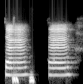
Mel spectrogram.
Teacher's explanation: Ketika hamzah ditenggorokan bagian bawah, ba bertemunya 2 bibir di bagian dalam, ta ujung lidahnya ada di pangkal gigi seri atas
